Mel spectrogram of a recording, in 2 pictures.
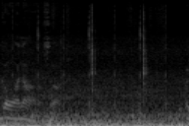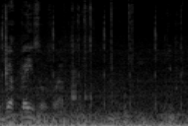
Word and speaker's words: Bezos: But Jeff Bezos also runs the Washington Post, so he really got it going on. So, or Jeff Bezos, rather.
